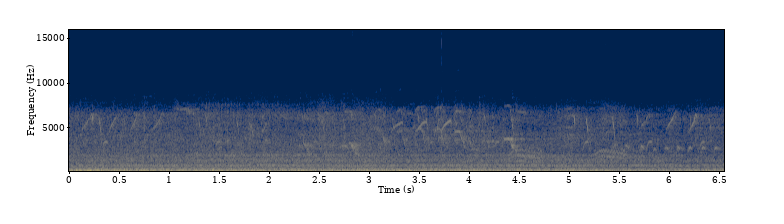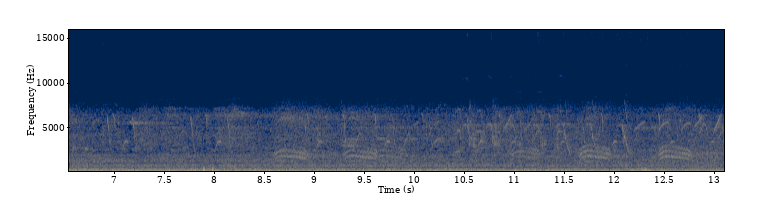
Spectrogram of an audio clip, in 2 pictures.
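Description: Low, steady rumble of a diesel freight train moving away into the distance, with birds calling over it in many short, arched chirps that grow busier in the second half.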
